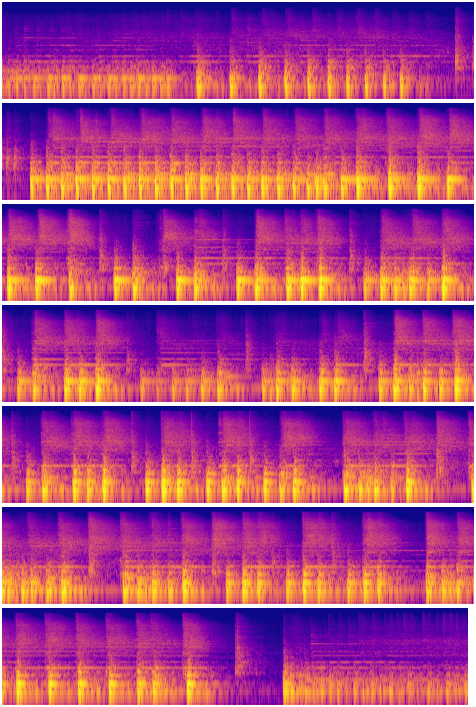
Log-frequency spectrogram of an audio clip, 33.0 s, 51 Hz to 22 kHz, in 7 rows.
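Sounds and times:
ringing gong: 0.0 - 4.5, 11.4 - 20.0, 31.3 - 32.9
large drum beaten rapidly: 0.0 - 30.6, 31.2 - 32.9
crashing cymbals: 0.0 - 32.9.

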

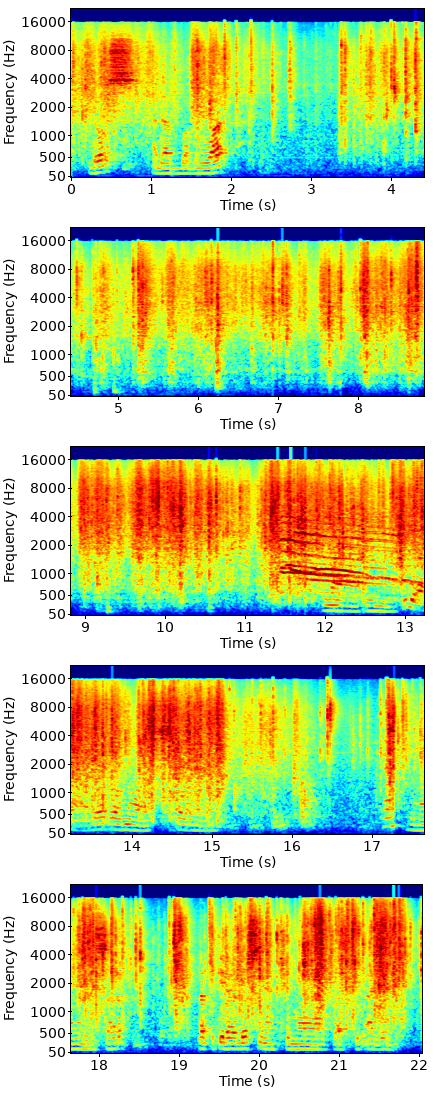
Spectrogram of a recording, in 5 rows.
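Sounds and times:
plastic packaging crinkling: 0.0 - 22.0.

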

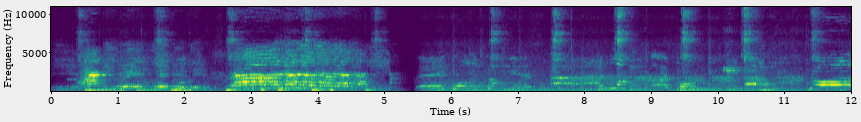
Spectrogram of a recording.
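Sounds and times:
children singing: 0.0 - 5.2.

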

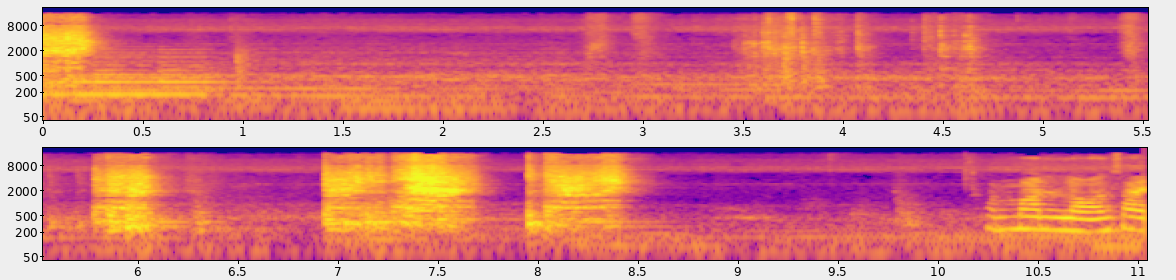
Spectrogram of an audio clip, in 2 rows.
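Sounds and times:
metal spatula scraping wok: 0.0 - 0.4, 5.5 - 8.6.

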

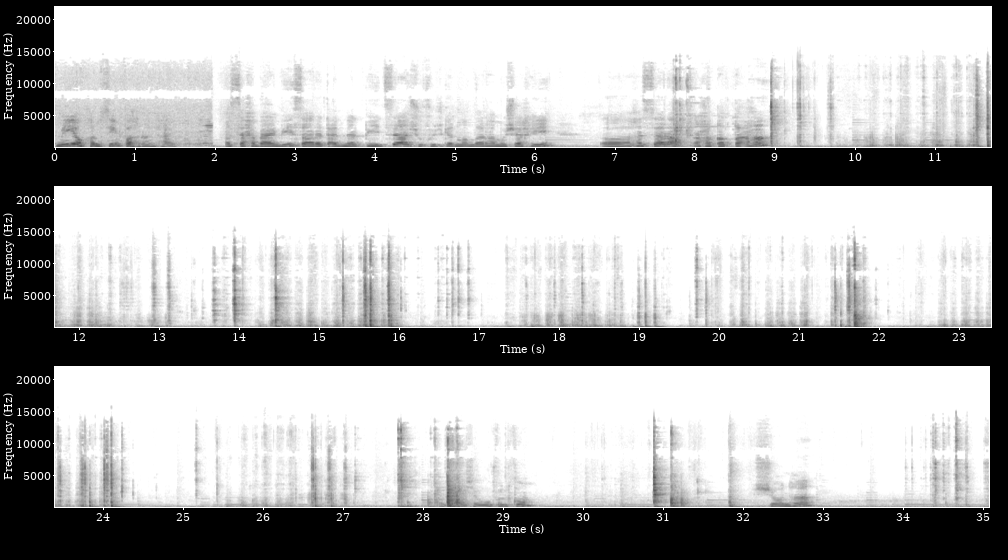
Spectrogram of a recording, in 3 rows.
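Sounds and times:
blade cutting pizza crust: 9.7 - 13.3, 13.9 - 16.0, 17.4 - 18.9.

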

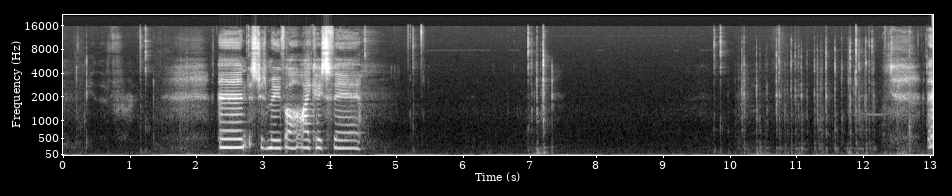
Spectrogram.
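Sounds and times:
keyboard and mouse clicks: 1.2 - 1.4, 4.5 - 5.5, 6.9 - 7.5, 9.8 - 12.9.

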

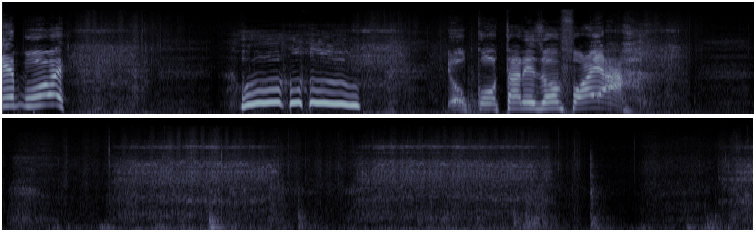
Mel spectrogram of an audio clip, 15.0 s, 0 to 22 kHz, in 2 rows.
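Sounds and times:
fishing reel buzzing: 0.0 - 1.7, 3.0 - 4.3, 6.0 - 7.0, 8.5 - 13.2, 14.6 - 15.0.

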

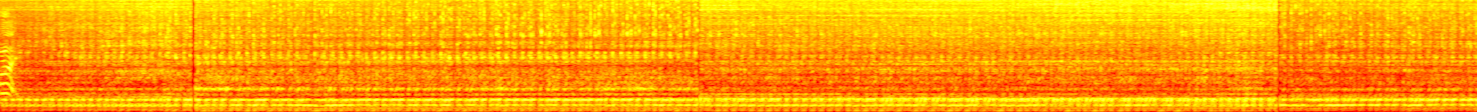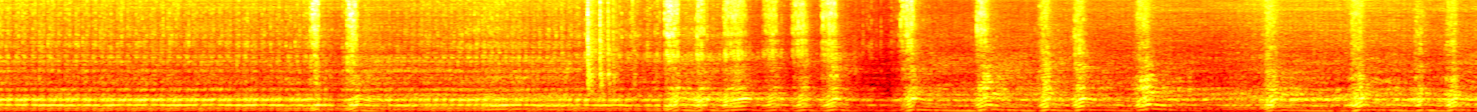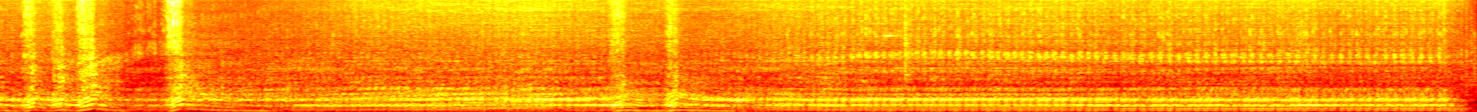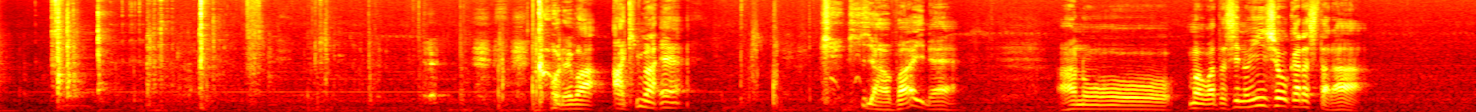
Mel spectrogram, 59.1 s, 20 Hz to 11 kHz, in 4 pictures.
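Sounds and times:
motorcycle engine idling and revving: 0.0 - 44.5.

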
